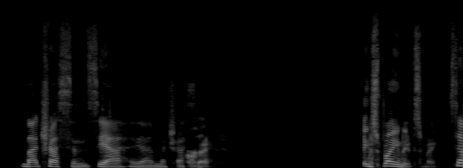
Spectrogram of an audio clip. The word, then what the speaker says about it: matrescence: And I think the feeling was match scene. Is that right? Is that how you say it? Matrescence.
